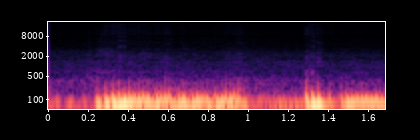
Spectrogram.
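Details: DSM engine after new timing belt, starting after a bad intake air temp sensor ground is bridged with a clip: two clean throttle blips, deep even rumble, no smoke, no shaking, revs normally.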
